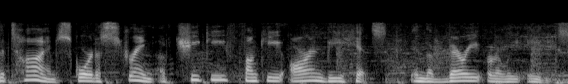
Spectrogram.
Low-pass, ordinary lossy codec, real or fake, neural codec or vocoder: 7.2 kHz; Opus, 24 kbps; real; none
